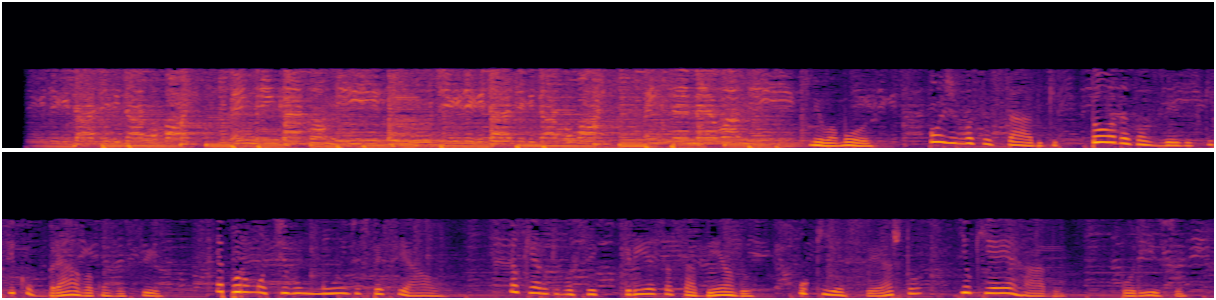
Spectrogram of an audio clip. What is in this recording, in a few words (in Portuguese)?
FILHO(A)-F, Telemensagens; Aniversário Infantil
